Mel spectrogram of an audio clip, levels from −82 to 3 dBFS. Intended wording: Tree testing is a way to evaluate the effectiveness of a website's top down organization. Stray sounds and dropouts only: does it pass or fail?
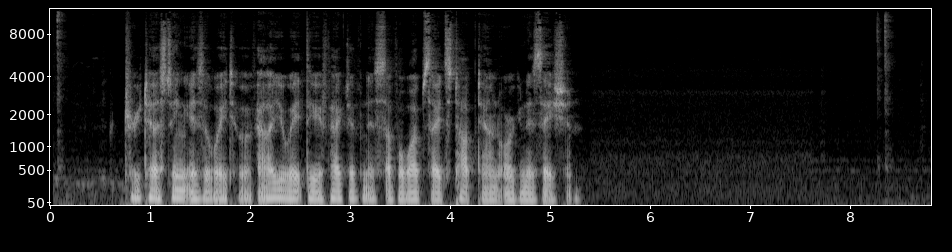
pass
